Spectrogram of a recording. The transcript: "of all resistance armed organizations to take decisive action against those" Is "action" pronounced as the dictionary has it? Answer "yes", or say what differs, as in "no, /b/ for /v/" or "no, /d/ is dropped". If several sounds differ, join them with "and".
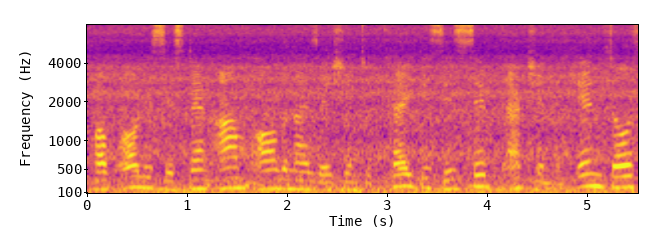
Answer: yes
